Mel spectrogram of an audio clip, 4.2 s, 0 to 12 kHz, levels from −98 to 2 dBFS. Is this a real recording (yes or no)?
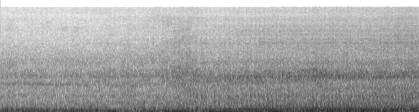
no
